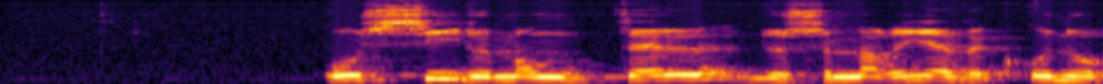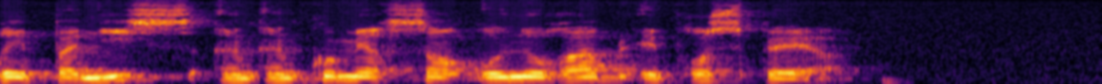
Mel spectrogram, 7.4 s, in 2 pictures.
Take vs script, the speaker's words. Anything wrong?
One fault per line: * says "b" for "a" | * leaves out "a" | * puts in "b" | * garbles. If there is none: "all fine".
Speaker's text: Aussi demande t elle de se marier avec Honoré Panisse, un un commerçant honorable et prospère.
all fine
